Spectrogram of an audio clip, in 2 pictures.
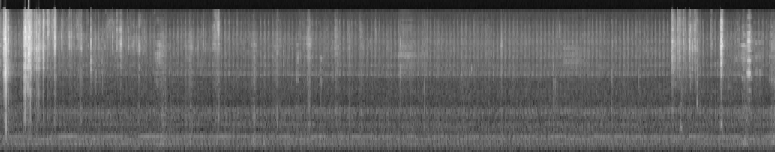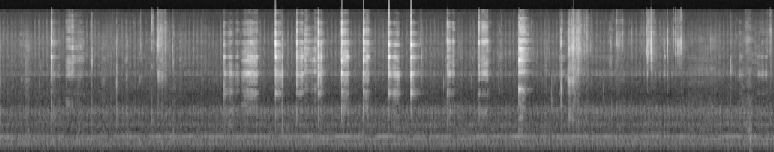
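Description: A spoon clinking and scraping against a plate while eating, in scattered sharp clicks that come thick and fast in the last third. Near the start there is a brief crunch of a fried fish cracker (keropok) being bitten.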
